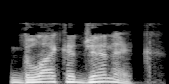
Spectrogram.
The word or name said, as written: glycogenic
